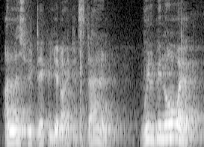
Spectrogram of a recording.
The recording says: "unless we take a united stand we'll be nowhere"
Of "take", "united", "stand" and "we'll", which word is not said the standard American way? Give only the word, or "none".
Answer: none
